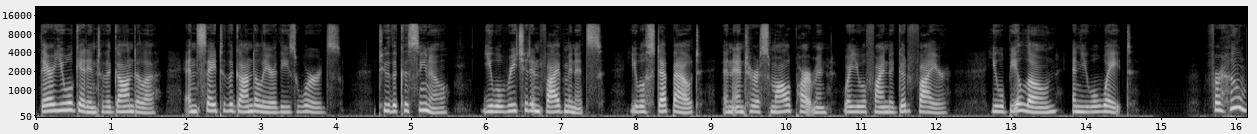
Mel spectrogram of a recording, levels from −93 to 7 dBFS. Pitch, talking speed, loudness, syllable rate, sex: 200 Hz, 185 wpm, -19 LUFS, 5.3 syllables/s, female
